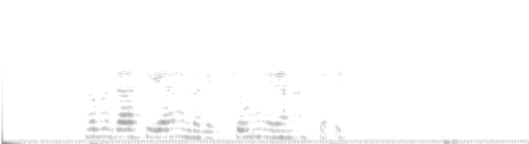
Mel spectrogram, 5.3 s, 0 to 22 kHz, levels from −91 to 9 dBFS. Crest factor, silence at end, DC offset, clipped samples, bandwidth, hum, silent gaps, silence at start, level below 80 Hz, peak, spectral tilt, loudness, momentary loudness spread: 20 dB; 0 s; under 0.1%; under 0.1%; 7.6 kHz; none; none; 0 s; -80 dBFS; -48 dBFS; -5 dB/octave; -66 LUFS; 5 LU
